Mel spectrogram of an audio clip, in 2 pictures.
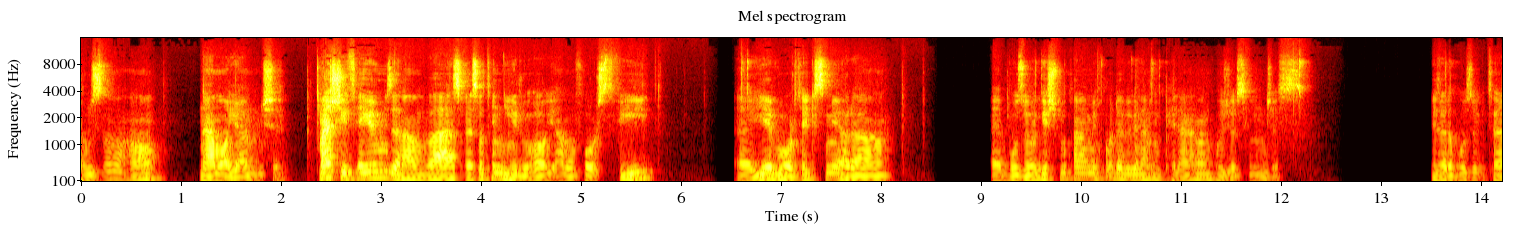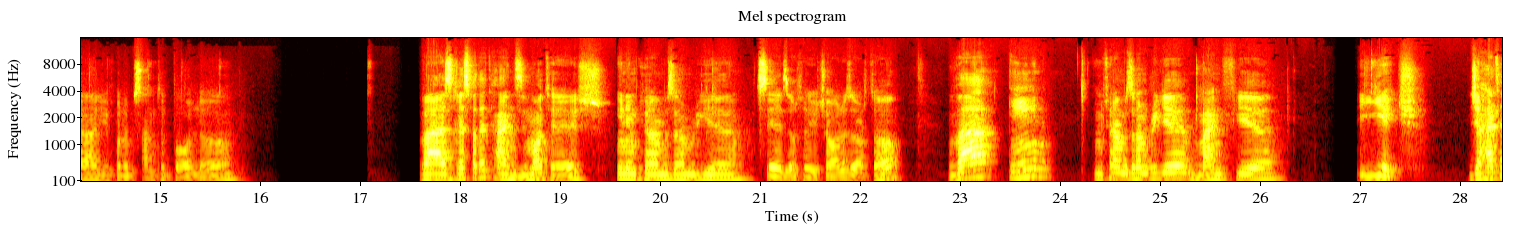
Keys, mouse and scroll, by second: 2.3 shift+a, 8.8 s, 10.2-10.5 middle drag, 12.1 click, 13.2 s, 14.3-14.9 drag, 15.2 click, 19.5-21.0 drag, 24.3-27.0 drag.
